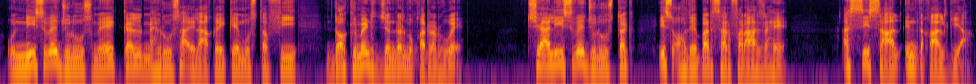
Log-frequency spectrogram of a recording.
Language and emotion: Urdu, neutral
